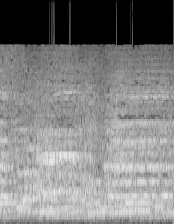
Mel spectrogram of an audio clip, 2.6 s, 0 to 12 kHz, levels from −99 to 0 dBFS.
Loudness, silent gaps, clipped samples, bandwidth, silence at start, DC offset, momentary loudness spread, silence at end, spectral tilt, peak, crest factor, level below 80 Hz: -12 LUFS; none; under 0.1%; 6.2 kHz; 0 s; under 0.1%; 4 LU; 0 s; -7 dB/octave; 0 dBFS; 12 dB; -54 dBFS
